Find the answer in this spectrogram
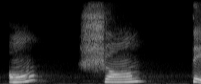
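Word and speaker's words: enchanté: to meet you in French we कैन से ओ श ते repeat after me slow first then we will make it fast ओ श ते इट्स bit nasal श okay ओ श ते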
